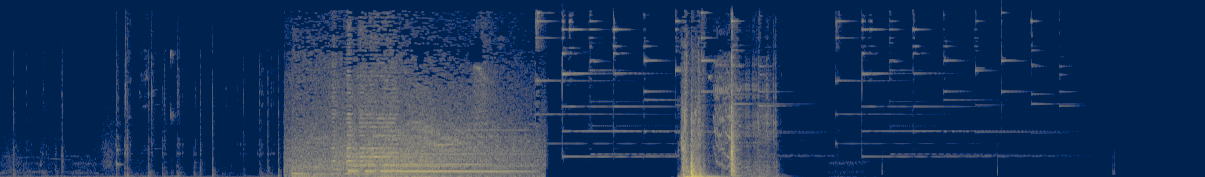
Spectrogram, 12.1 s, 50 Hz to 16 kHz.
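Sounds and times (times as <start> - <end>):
car horns honking: 2.9 - 5.5.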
